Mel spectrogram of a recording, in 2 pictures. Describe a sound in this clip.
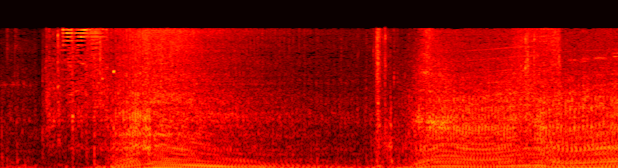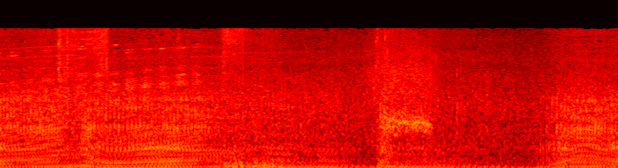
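A motorcycle engine starts and roars, revving up and down as the bike speeds along.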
